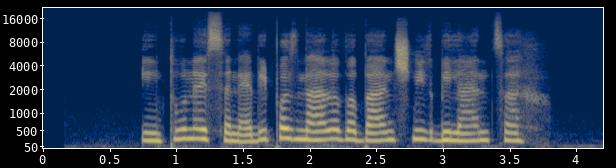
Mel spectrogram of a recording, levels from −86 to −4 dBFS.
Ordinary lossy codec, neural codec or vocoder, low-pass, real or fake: none; codec, 44.1 kHz, 2.6 kbps, DAC; 19.8 kHz; fake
